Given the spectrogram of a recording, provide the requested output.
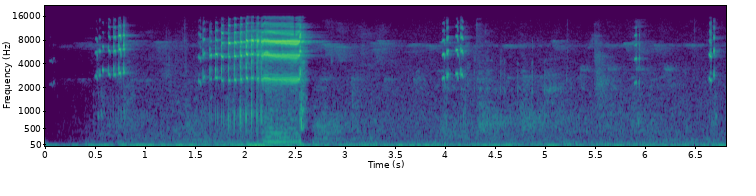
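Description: A monkey gives high, thin chirps and one loud, buzzy trill that swells and then stops.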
